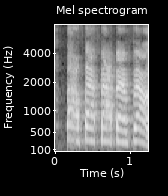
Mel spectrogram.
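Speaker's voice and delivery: mouth-made gunshot noises; rapid mock gunfire from the mouth; imitated shots, bow bow; gunshot sounds.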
